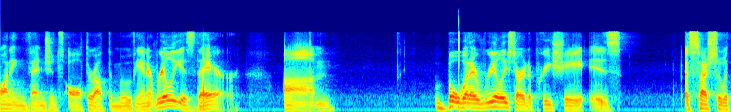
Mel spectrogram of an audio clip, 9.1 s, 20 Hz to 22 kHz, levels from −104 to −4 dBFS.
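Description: At 2.53 s, just after "and it really is", a loud pop cuts through the speech, and identical ones follow at 3.87 s and 5.73 s, the last just before "I really started to". Each is a single sharp crack lasting about 20 milliseconds and peaking roughly 20 dB above the speech, which runs on underneath unaltered. That pattern likely comes from a voltage step such as a switch, static discharge or plug contact. What sets these apart from data damage is that each is a single added pulse sitting on top of the speech.

From 7.44 to 7.61 s, right after "really started to appreciate", the fault changes to bit errors on an ADPCM link, here the G.722 wideband path, whose light upper-band hiss is audible. A small fraction of a percent of bits flipped, and eight frames were damaged. Each error knocks the decoder's step size and prediction off track, so instead of one clean click there is a gritty, crackling stretch of roughly 170 ms with brief jumps and dips in level as the decoder recovers.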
